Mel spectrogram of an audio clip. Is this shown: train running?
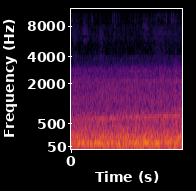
yes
